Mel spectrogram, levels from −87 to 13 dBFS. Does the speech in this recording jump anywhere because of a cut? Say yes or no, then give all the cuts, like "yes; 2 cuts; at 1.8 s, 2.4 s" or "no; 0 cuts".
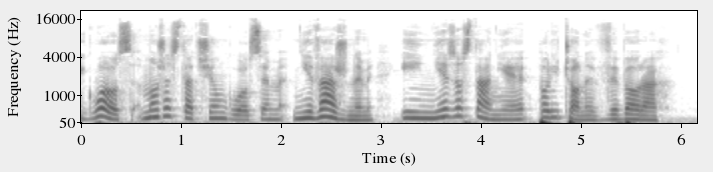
no; 0 cuts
